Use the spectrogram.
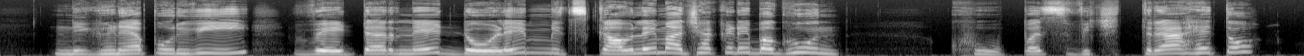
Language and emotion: Marathi, disgusted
